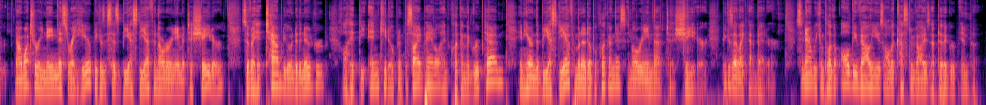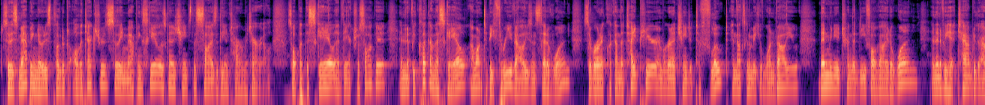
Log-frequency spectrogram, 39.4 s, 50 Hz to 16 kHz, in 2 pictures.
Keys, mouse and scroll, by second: 0.8 drag, 1.2 click, 3.2 click, 3.8 click, 4.4 click, 5.2 Tab, 6.0 click, 6.5 drag, 7.2 n, 9.3-9.7 drag, 10.7-13.5 drag, 14.5 middle click, 14.7 a, 14.8 middle click, 15.3 middle click, 15.9 click, 16.2 g, 18.2 g, 19.0 click, 19.9 click, 20.4 click, 21.1 click, 21.6 click, 22.4 click, 24.0 drag, 25.3-26.3 drag, 26.5 click, 28.0 click, 32.2-34.0 drag, 36.5-37.7 drag, 38.2 middle click, 38.8 Tab.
